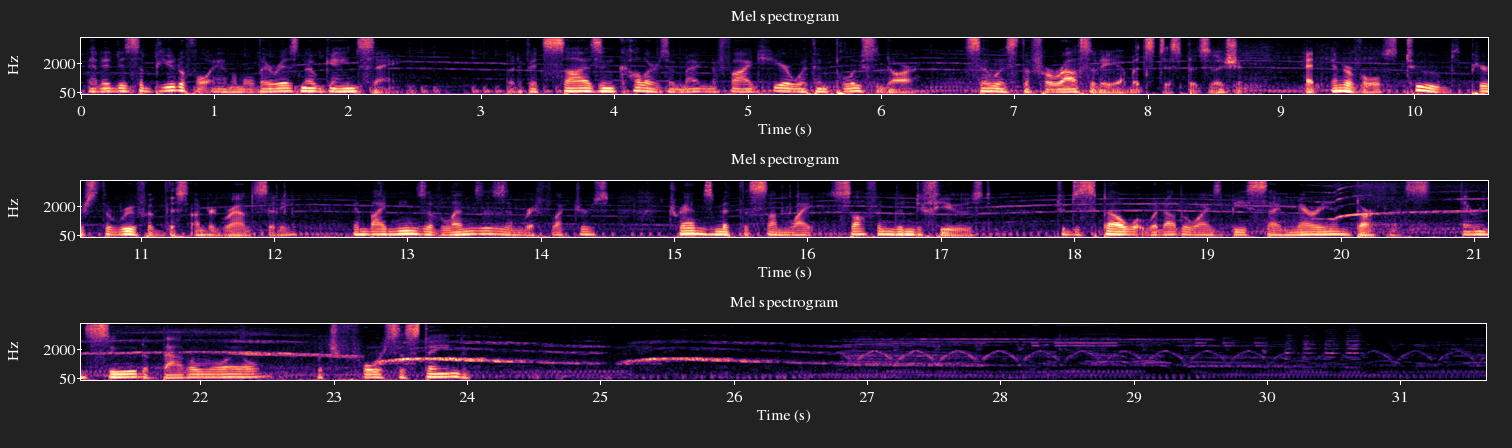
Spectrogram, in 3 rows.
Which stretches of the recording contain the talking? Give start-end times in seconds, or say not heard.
0.0-24.1.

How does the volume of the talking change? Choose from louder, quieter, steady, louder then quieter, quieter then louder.
steady.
